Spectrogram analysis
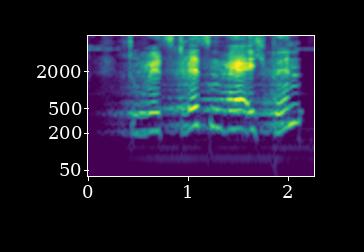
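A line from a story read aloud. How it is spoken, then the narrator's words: Laughing. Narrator (German): sagte es lachend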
